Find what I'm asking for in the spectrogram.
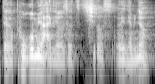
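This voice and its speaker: Deep-voiced man preaching casually. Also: fairly quick, darkish tone. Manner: casual, conversational preaching with plain speech endings and rhetorical questions; vivid storytelling that acts out quoted voices. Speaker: pastor. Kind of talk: early-morning church sermon. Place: church sanctuary.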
